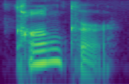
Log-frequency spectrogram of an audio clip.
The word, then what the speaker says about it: conquer: in the front con but it's the NG combination in the back Kong like you're going to say sing back there coner conquer scarce air scarce conjugal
